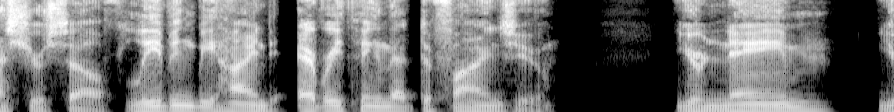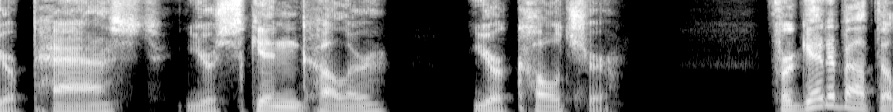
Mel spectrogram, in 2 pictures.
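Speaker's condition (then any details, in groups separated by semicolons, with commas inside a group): No condition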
